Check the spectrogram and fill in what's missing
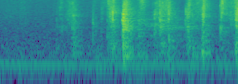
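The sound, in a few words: shuffling a deck of cards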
